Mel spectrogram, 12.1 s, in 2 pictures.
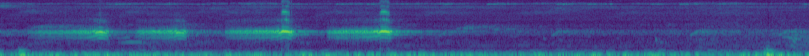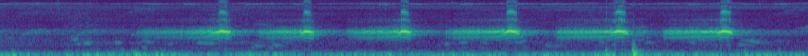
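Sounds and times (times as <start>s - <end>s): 
Hose's toad buzzy pulsed calls: 0.2s - 3.3s, 6.1s - 11.9s.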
